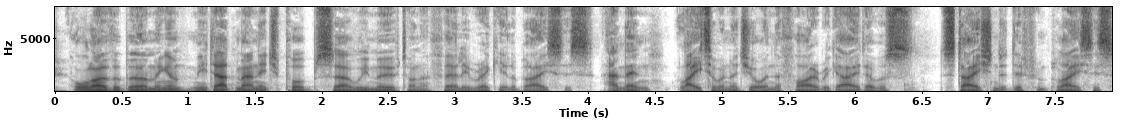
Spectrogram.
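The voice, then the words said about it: Brummie accent. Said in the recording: “your Brummie accent”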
